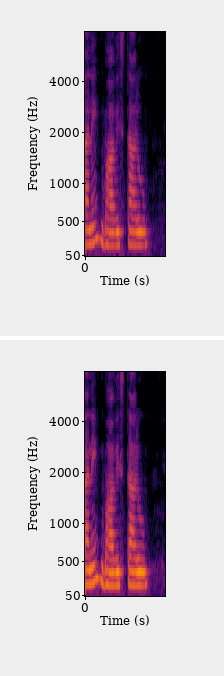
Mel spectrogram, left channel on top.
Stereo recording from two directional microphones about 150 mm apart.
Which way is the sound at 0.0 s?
20° right (ahead or behind).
